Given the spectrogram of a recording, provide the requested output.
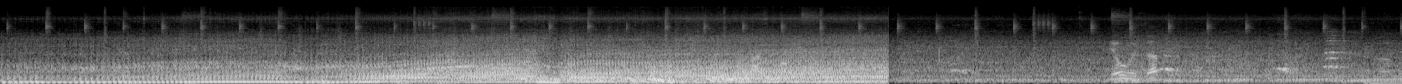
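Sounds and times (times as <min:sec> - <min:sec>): motorcycle engine pulling away: 0:00.0 - 0:08.9.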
